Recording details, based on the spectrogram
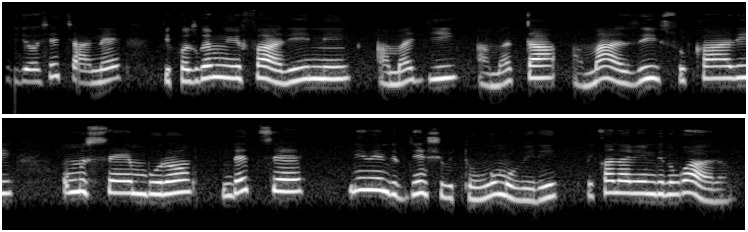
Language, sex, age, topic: Kinyarwanda, female, 25-35, finance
